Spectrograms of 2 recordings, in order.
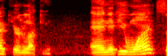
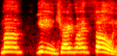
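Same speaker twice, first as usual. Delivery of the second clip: put-on voice pitched way up, cross and annoyed; 9 semitones higher than usual. Retelling a video of a girl at the table: imitating a girl getting mad. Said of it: "she's getting mad at her mom".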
